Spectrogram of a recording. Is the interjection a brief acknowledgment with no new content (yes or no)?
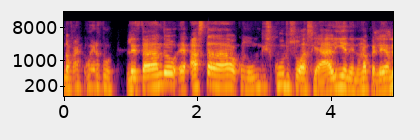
no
